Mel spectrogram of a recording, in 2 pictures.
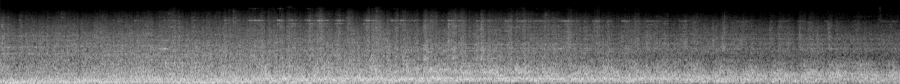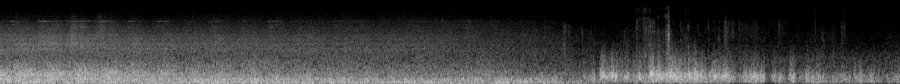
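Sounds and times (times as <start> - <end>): freight train cars rolling: 0.0 - 17.9
wheels clicking over rail joints: 1.5 - 12.0, 14.4 - 17.6.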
